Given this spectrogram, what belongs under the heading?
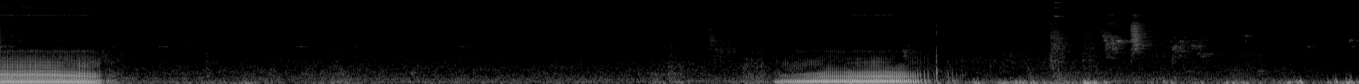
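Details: Snoring in a Chow Chow dog: two loud, deep, rumbling snores separated by several seconds of quiet breathing and room noise.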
